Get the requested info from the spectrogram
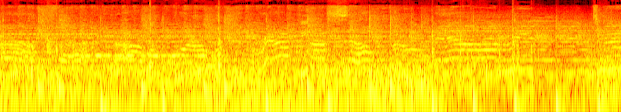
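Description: Skateboard on concrete: trucks grinding along a concrete ledge and wheels rolling, with sharp clacks of the board, all under a music track.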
